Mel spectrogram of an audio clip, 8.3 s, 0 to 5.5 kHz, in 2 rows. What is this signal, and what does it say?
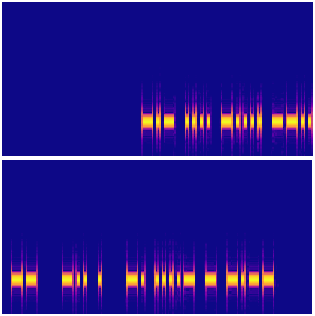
Morse code, heard as a keyed tone, about 25 wpm, 600 Hz. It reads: KH6ZM DE N4TY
